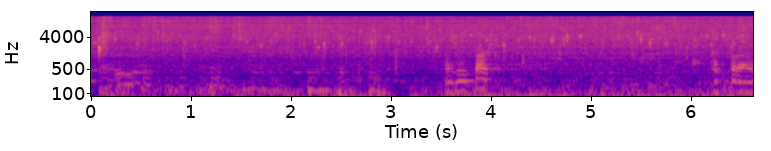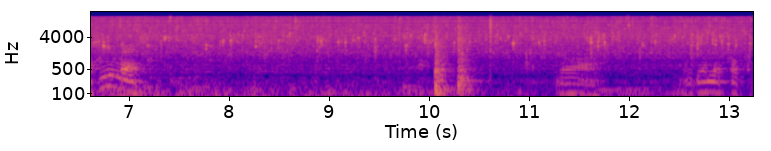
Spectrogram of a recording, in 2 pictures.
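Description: Meat sizzles and crackles softly in hot oil in a pan.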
